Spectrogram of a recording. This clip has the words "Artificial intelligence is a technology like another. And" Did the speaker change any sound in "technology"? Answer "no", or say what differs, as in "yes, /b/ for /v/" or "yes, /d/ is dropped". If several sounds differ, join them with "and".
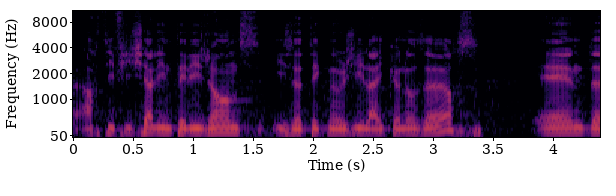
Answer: yes, /ʒ/ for /dʒ/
